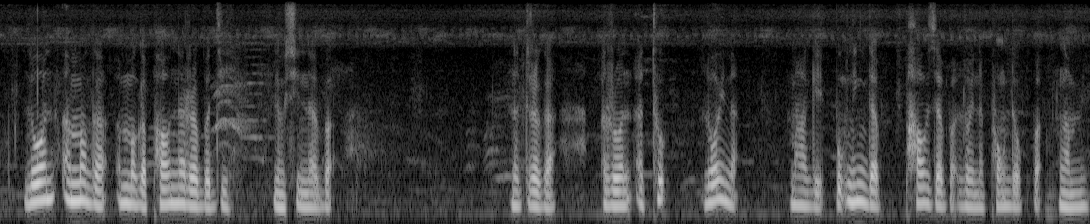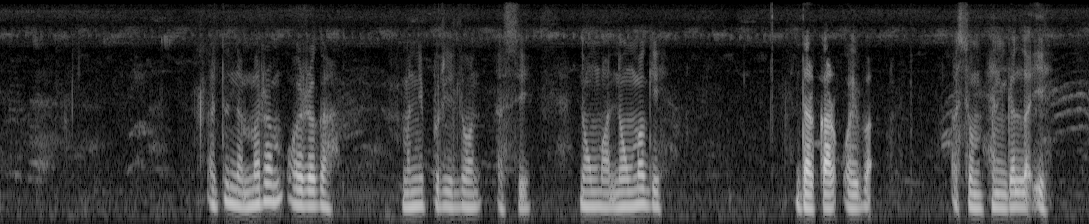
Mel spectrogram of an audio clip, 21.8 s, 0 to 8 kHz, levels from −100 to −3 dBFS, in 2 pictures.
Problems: background conversations at intervals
